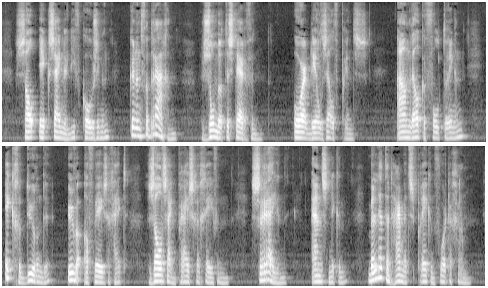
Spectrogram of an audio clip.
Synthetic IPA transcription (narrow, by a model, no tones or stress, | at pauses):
z̥ɑlˠɪksɛjnəlifkowzɪŋən | kɵnənvəɹdraːχən | zɔndəɹtəstɛrvən | oːɹdeːlˠzɛlˠfprɪns | ʔaːnʋɛlˠkəfɔlˠtərɪŋən | ɪkχədyːrəndə | yʋəʔɑfʋejzəχɦɛjt | zɑlˠzɛjnprɛjsχəχejvən | srɛjən | ɛnsnɪkən | bəlɛtənɦaːɹmɛtspreːkənv̥ʊːɹtəχa̰ːn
